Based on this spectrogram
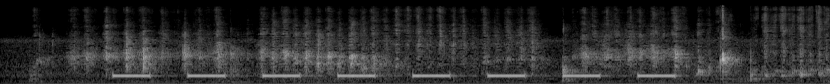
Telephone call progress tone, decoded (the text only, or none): busy tone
